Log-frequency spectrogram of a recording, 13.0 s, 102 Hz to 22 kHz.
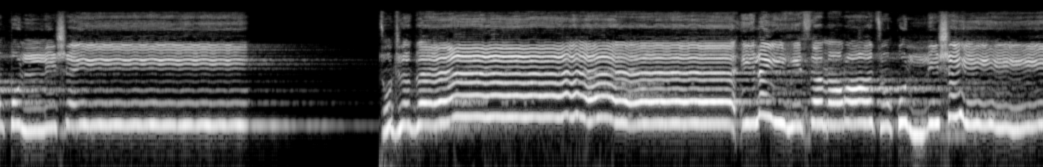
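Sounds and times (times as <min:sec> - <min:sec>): boy chanting recitation: 0:00.0 - 0:03.6, 0:04.8 - 0:13.0.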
